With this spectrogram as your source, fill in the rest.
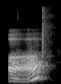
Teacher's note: not up it's not down it's not forward it's not back my voice comes on and my tongue is just very relaxed · my tongue is just resting in the middle of my mouth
